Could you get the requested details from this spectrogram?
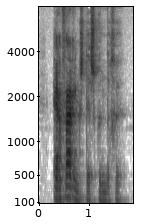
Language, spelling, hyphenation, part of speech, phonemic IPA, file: Dutch, ervaringsdeskundige, er‧va‧rings‧des‧kun‧di‧ge, noun, /ɛrˈvaː.rɪŋs.dɛsˌkʏn.də.ɣə/, Nl-ervaringsdeskundige.ogg
- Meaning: one who is experienced or familiar with something through personal experience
